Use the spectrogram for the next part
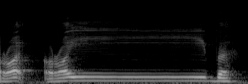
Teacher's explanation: So which is meaning it's not a mother letter. We're going to stretch the ya sound for 4 counts before we go to the last letter. So roib, 4 counts. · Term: harful lin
